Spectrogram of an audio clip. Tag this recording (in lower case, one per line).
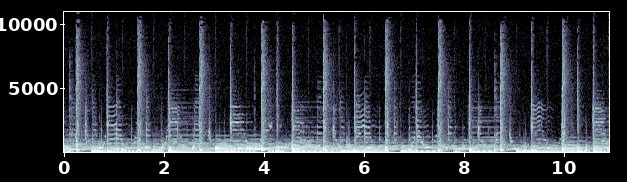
music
